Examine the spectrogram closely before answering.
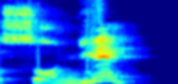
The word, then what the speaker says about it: soñé: Yo digo soñé. ¿Dónde hay mayor fuerza de pronunciación? En la ñe.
